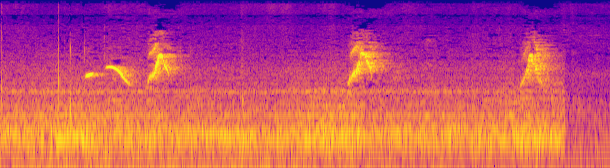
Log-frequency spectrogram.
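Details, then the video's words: Young pet cockatiel singing: a short sliding whistle followed by brief chirped notes spaced about two seconds apart, over a steady low room hum. "SOM DE CALOPSITA CANTANDO"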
